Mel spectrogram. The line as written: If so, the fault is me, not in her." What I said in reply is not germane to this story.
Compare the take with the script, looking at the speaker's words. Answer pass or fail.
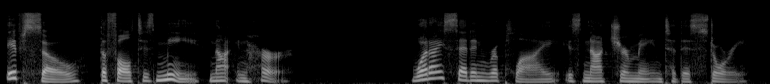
pass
